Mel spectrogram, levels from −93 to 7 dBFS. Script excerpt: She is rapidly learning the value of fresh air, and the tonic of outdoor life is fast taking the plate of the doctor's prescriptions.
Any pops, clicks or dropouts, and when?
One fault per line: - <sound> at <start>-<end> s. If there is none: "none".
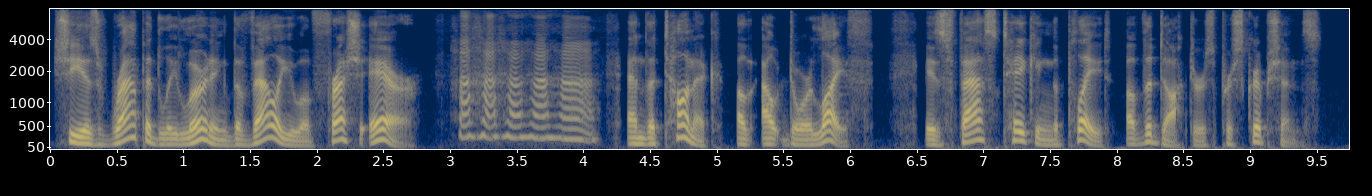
- laugh at 3.0-4.1 s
